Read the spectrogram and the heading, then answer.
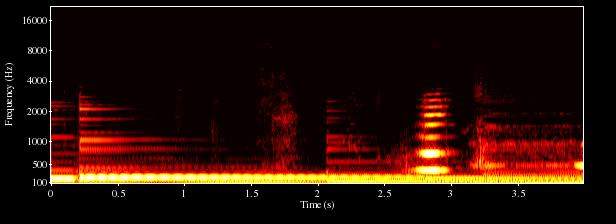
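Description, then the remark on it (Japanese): A trombone holds a sustained, steady high C-flat note, a note hard to hit on the trombone, for about four seconds, its pitch wavering and shifting slightly a couple of times, with a brief brighter swell near the end. No one speaks. “その間の音でちょっとね難しい音があるんですよ。なそれが何かっていうと、えー、C のフラットですね。”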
